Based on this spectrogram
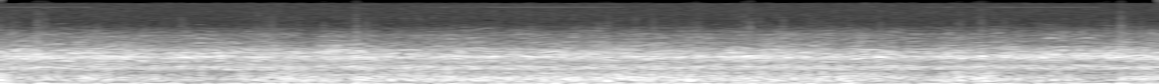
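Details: Sunset return of wild Snow Geese from the bay at Forsythe National Wildlife Refuge, New Jersey: massed honking calls, harsh and nasal, overlapping without pause from countless birds.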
